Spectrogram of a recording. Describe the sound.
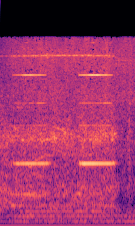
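Reversing beeps from construction equipment: two long, steady, high-pitched electronic tones separated by a short gap, over a low, continuous engine rumble.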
